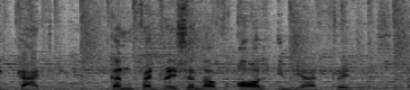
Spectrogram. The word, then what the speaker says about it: CAIT: जिसका नाम है CAIT, जिसको प्रोनाउंसिएशन करेंगे कैट, confederation of all India traders, right sir?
